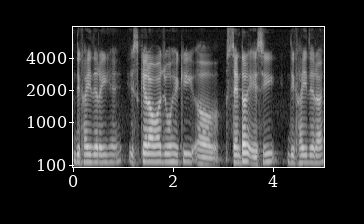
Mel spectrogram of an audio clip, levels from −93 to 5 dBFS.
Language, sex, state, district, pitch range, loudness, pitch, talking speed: Hindi, male, Madhya Pradesh, Dhar, 155-170 Hz, -20 LUFS, 160 Hz, 190 wpm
